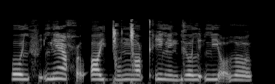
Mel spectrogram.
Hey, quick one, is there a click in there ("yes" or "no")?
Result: yes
